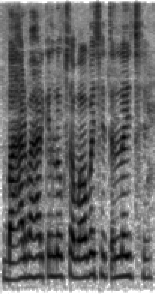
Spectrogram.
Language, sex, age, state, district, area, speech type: Maithili, female, 60+, Bihar, Sitamarhi, rural, spontaneous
